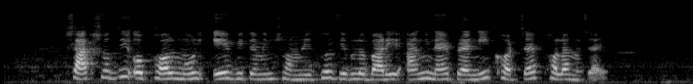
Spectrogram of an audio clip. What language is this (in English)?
Bangla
